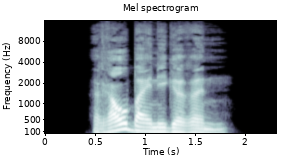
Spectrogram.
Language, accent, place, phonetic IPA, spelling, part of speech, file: German, Germany, Berlin, [ˈʁaʊ̯ˌbaɪ̯nɪɡəʁən], raubeinigeren, adjective, De-raubeinigeren.ogg
- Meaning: inflection of raubeinig: 1. strong genitive masculine/neuter singular comparative degree 2. weak/mixed genitive/dative all-gender singular comparative degree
